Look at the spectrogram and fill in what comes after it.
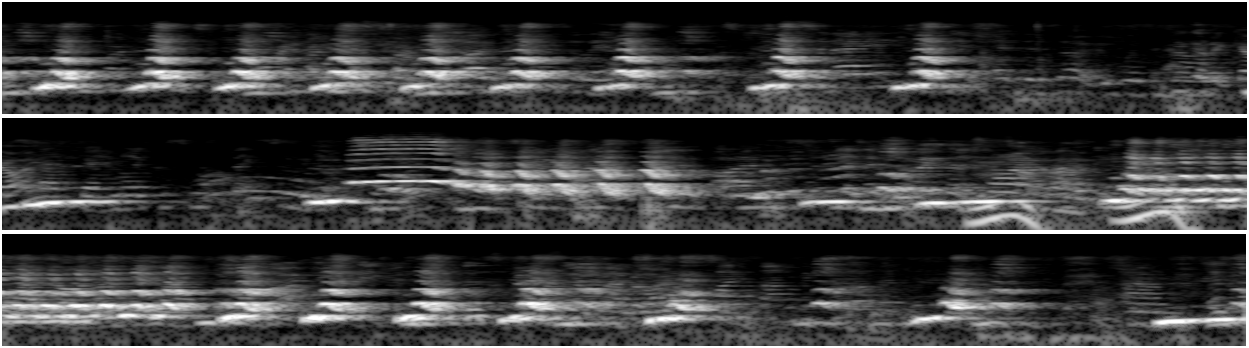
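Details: Captive siamangs at Auckland Zoo call in a long booming chorus: rapid pulsed barks, then sharply rising whooping sweeps, a sustained loud wavering stretch, and more barking notes. Voices sound faintly in the room.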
